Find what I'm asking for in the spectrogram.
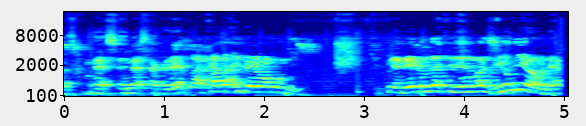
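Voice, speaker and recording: Against noticeable background noise, a man talks at an extremely high pitch. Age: 80s+. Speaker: settlement resident. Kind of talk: interview testimony.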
